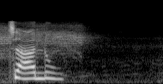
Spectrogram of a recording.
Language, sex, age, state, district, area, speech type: Urdu, female, 30-45, Uttar Pradesh, Aligarh, rural, read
